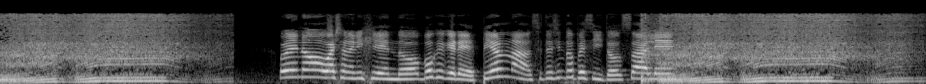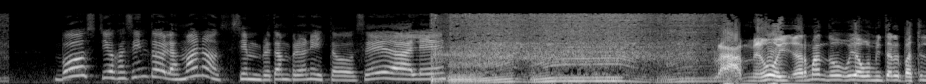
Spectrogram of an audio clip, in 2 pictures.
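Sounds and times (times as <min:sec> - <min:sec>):
chainsaw revving: 0:00.0 - 0:02.4, 0:06.4 - 0:09.4, 0:13.6 - 0:16.8
speech: 0:03.0 - 0:07.1, 0:09.8 - 0:14.0, 0:16.4 - 0:18.5.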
